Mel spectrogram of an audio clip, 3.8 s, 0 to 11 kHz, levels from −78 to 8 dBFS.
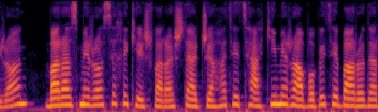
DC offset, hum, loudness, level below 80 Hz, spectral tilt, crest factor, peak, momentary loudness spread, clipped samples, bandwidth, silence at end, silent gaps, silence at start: under 0.1%; none; -16 LUFS; -40 dBFS; -5.5 dB/octave; 16 dB; 0 dBFS; 6 LU; under 0.1%; 10.5 kHz; 0 s; none; 0 s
